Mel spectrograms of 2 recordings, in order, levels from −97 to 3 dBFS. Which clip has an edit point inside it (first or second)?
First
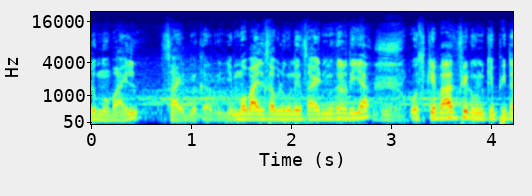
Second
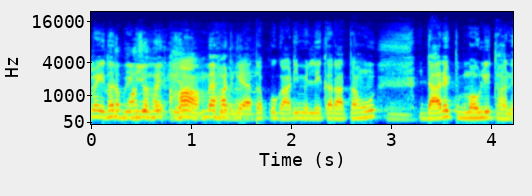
second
